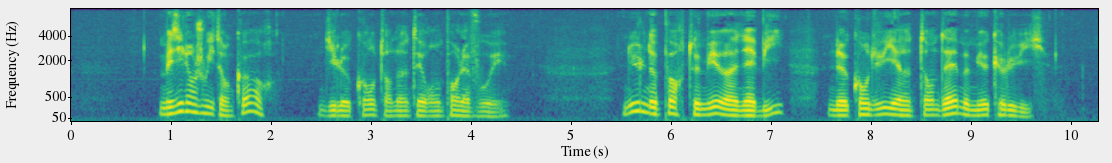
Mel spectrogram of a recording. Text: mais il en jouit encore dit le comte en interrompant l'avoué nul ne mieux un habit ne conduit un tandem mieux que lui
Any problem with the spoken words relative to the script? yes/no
yes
